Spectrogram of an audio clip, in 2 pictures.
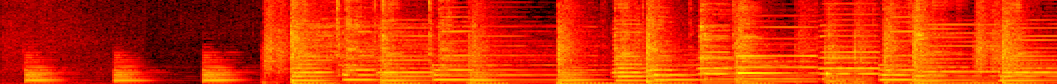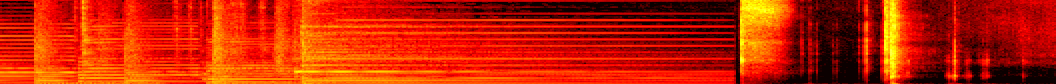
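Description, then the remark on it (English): A bright musical jingle plays for several seconds, then stops, followed by two sharp cracking hisses as beer cans are popped open one after another. “Well, let's all crack our beers.”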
